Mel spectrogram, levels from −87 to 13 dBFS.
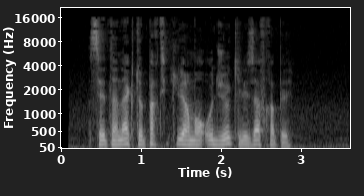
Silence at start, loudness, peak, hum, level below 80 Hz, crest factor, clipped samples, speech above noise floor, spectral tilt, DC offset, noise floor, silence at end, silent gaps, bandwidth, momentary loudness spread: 0.35 s; -29 LUFS; -10 dBFS; none; -60 dBFS; 18 dB; under 0.1%; 32 dB; -6 dB/octave; under 0.1%; -60 dBFS; 0.75 s; none; 16.5 kHz; 9 LU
